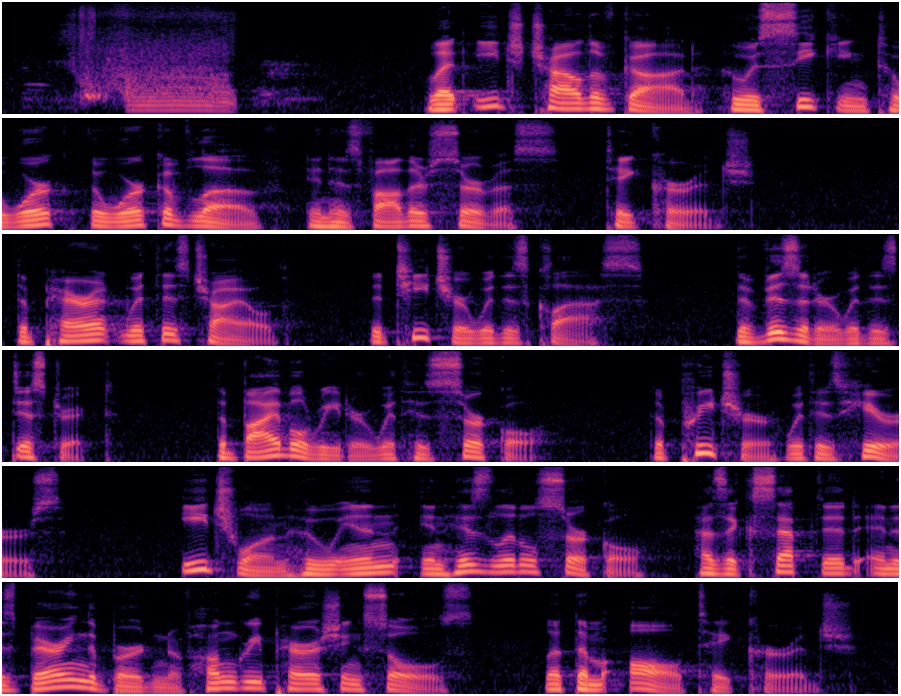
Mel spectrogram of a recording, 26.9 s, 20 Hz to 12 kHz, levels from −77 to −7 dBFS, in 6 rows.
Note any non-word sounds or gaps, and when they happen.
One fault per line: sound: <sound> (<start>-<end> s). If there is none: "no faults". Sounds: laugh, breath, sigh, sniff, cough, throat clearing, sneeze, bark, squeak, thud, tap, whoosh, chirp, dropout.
sound: sniff (0.1-1.7 s)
